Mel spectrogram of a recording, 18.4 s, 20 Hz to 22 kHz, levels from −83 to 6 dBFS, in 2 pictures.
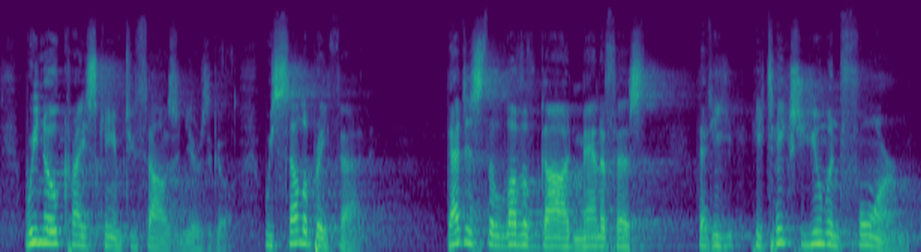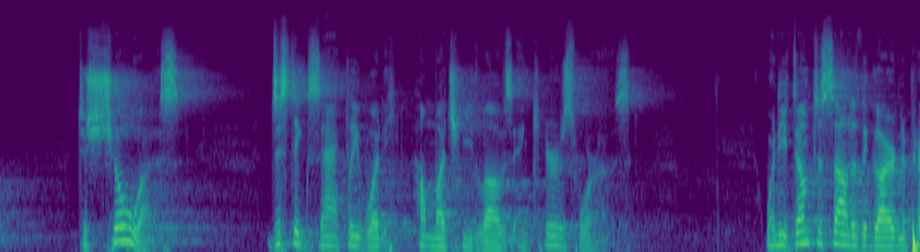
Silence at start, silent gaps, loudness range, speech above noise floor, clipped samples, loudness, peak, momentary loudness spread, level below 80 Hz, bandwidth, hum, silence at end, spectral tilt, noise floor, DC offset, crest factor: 0.25 s; none; 6 LU; 41 dB; under 0.1%; -24 LUFS; -2 dBFS; 16 LU; -44 dBFS; 16 kHz; none; 0 s; -4.5 dB/octave; -65 dBFS; under 0.1%; 24 dB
